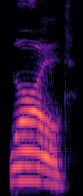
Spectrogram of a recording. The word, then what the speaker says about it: world: in the chat so the l sound is not as simple as we may think it is it's easy to think that it's only the sound that we we touch our tongue up at the top everybody says okay so that's what we call the light l but there's a different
